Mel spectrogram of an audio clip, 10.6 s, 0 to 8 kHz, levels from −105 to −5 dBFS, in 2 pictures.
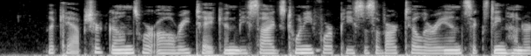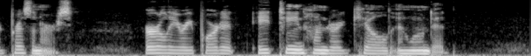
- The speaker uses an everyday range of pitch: No, narrow, 1.7 semitones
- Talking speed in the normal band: No, slow, 130 wpm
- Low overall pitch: No, medium, 165 Hz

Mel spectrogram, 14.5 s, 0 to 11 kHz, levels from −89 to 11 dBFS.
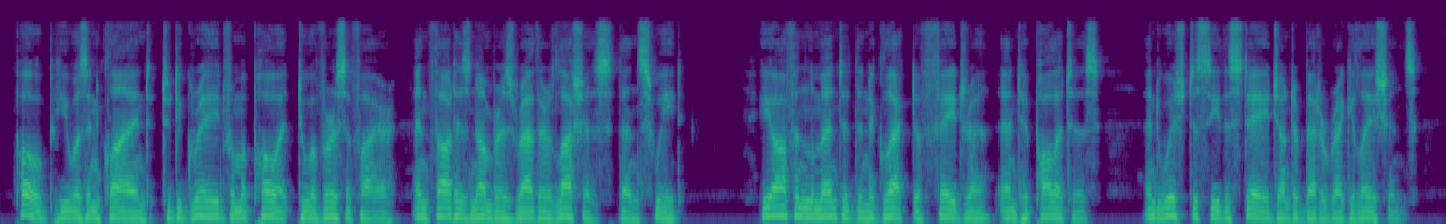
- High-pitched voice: No, low, 110 Hz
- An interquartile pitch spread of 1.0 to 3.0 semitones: Yes, narrow, 2.6 semitones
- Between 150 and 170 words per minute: Yes, average, 160 wpm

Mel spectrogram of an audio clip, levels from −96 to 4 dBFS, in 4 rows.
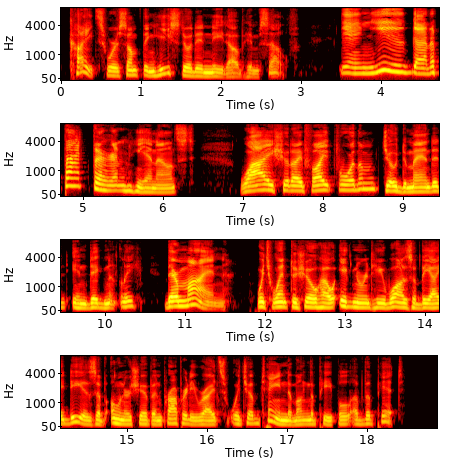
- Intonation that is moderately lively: No, wide, 5.8 semitones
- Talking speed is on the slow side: No, average, 175 wpm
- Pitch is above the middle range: No, medium, 140 Hz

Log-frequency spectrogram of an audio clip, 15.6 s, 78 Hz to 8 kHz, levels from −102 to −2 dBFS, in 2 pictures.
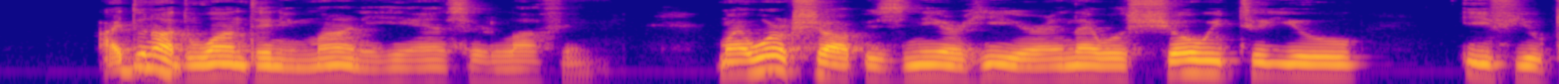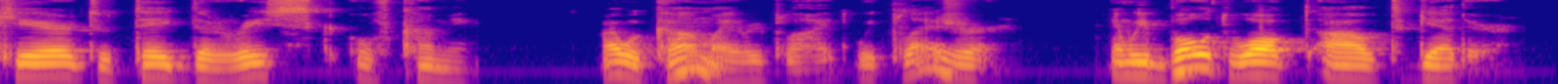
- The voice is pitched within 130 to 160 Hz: No, low, 115 Hz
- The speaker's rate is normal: Yes, average, 165 wpm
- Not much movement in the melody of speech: No, average, 3.5 semitones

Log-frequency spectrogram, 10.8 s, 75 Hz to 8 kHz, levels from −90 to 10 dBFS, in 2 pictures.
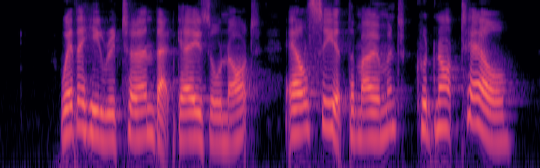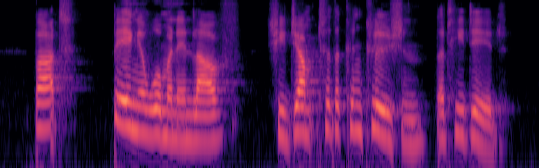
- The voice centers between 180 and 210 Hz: Yes, high, 190 Hz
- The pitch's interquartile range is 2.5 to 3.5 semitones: No, average, 4.2 semitones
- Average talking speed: Yes, average, 155 wpm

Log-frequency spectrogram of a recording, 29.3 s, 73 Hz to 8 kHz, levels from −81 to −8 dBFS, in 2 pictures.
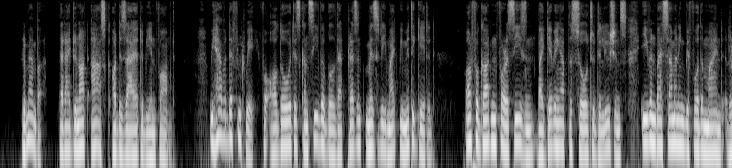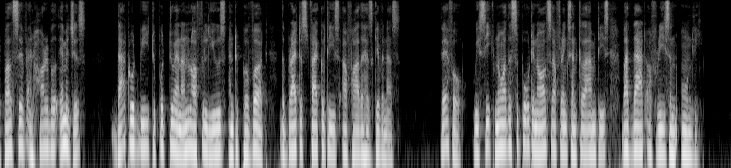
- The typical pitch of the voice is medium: No, low, 115 Hz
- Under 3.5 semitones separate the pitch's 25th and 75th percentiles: Yes, average, 3.0 semitones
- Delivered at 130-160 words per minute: No, average, 175 wpm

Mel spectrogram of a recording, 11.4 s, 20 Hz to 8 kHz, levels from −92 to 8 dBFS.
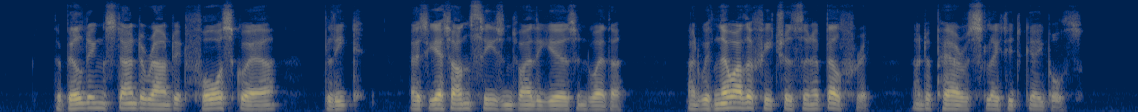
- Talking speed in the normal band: Yes, average, 160 wpm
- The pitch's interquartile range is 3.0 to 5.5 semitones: No, narrow, 2.5 semitones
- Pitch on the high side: No, low, 115 Hz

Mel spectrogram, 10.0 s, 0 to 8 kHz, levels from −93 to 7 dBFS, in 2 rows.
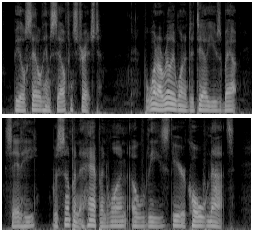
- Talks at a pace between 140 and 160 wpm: Yes, average, 155 wpm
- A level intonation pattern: Yes, narrow, 2.2 semitones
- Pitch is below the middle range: Yes, low, 120 Hz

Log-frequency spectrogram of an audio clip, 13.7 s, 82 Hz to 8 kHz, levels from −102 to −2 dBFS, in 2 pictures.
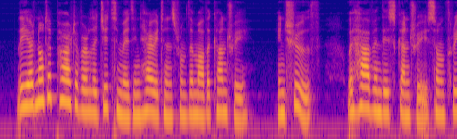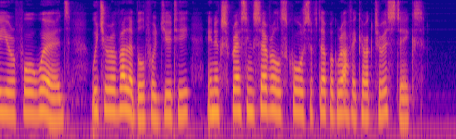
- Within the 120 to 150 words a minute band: No, average, 170 wpm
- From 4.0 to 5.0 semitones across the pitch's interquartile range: No, narrow, 2.4 semitones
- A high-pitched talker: Yes, high, 195 Hz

